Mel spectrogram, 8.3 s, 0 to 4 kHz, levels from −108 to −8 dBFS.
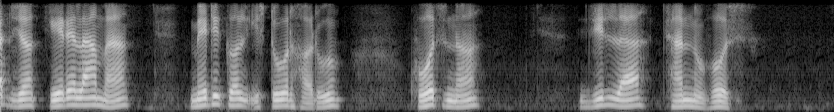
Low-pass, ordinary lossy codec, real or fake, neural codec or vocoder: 3.6 kHz; none; fake; codec, 16 kHz, 4 kbps, FunCodec, trained on LibriTTS, 50 frames a second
